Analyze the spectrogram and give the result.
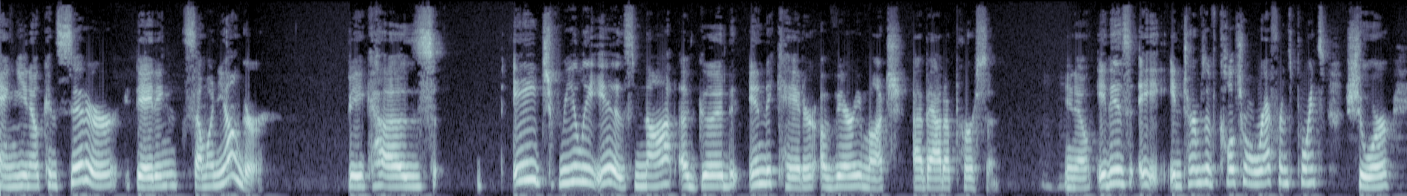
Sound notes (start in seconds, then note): none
